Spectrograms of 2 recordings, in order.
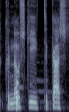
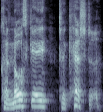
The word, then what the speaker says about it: Konosuke Takeshita: Konosuke Takashi. Konosuke Takeshita.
